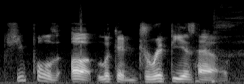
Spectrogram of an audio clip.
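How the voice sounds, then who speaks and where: A young man hosts a casual podcast and tells a story. His voice swings widely in pitch. He swears freely and laughs through the telling, with a mid-range voice. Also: measured pace, breathy edge, no room sound, highs cut off. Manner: animated, profane, laughing storyteller. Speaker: podcast host.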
